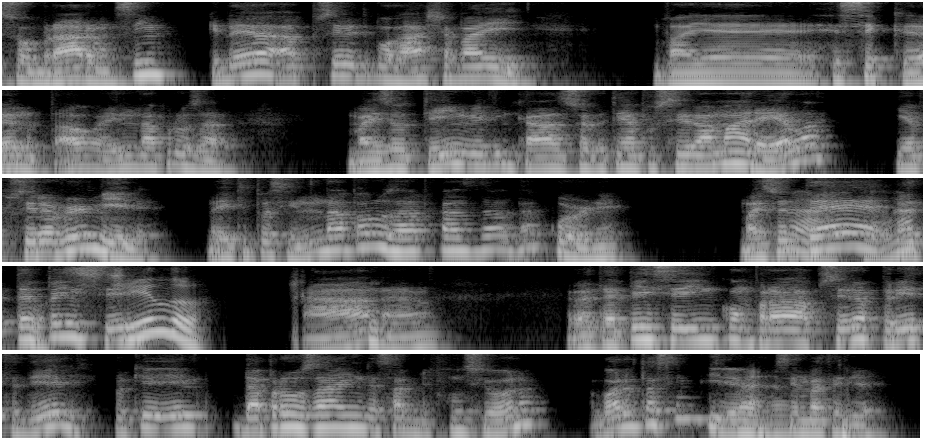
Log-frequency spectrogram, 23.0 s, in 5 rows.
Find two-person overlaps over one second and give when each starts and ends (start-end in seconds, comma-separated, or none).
13.1-14.6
